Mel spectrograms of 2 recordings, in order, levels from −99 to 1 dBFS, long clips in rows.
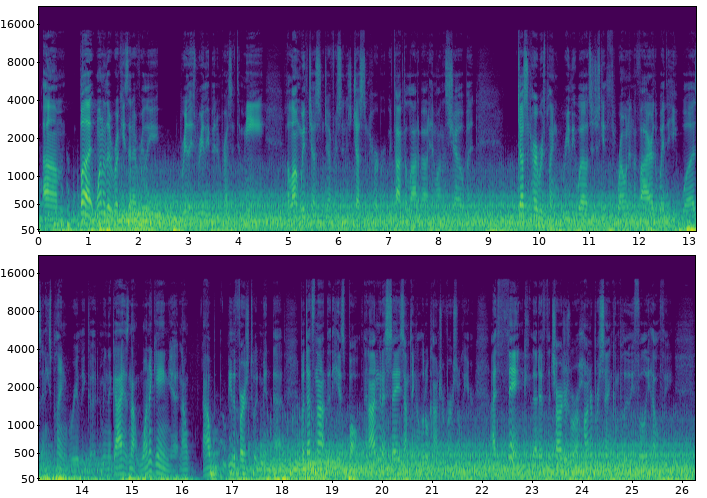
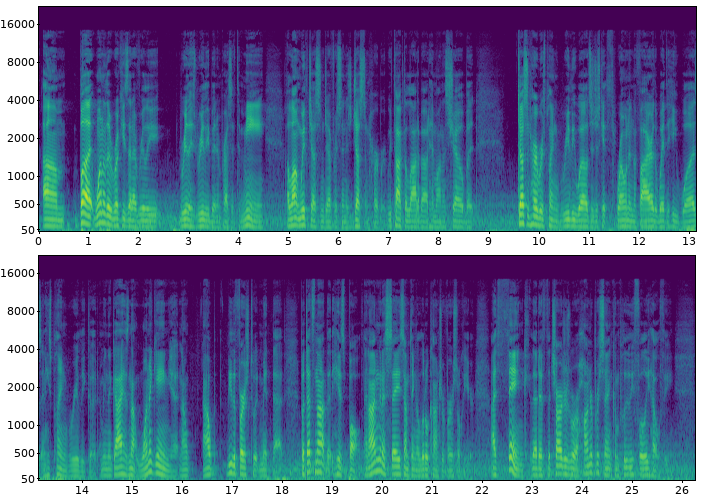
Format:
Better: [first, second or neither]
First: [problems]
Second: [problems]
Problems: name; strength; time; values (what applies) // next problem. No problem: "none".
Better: second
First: low rumble; loud; throughout; as loud as the speech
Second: low rumble; faint; throughout; 25 dB below the speech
